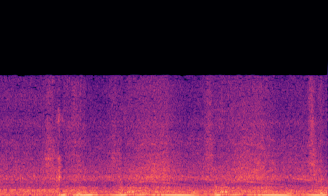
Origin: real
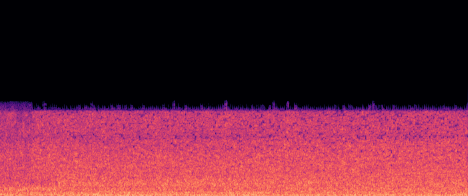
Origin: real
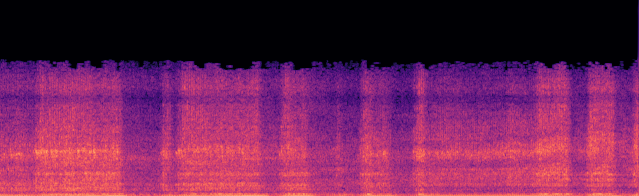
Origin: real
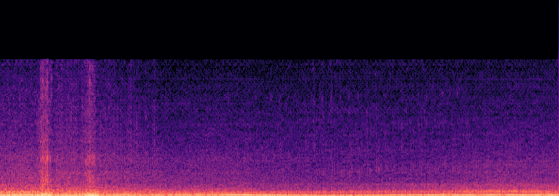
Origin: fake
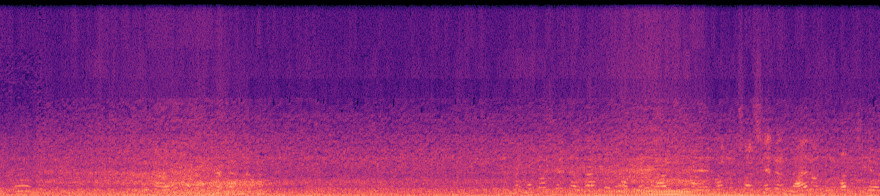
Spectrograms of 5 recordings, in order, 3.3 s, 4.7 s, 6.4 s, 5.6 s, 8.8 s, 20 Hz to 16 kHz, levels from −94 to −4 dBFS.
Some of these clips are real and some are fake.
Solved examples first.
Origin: fake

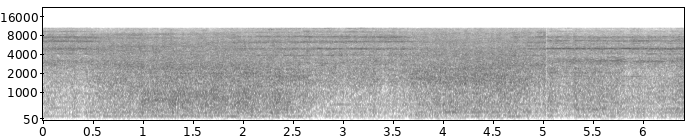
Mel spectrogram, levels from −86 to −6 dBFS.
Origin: real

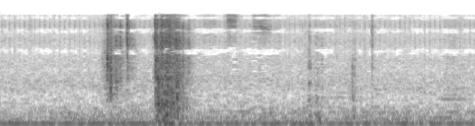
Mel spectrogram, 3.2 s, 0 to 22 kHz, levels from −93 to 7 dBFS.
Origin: real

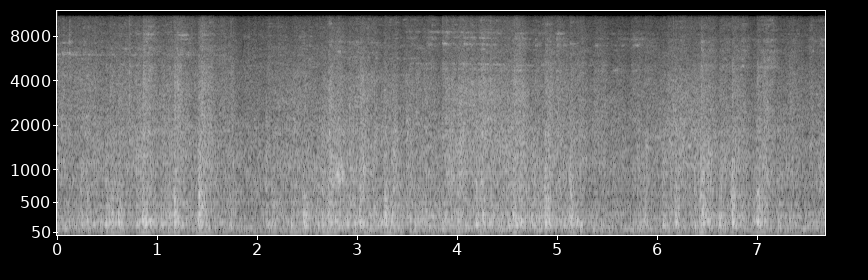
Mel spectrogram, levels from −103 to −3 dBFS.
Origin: real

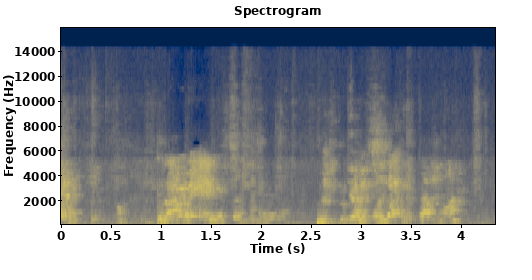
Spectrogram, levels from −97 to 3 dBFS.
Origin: real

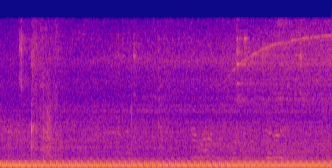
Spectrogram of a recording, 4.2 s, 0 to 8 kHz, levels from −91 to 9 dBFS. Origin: real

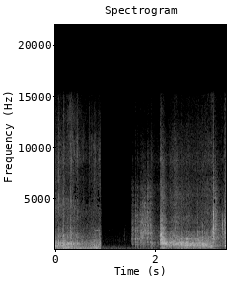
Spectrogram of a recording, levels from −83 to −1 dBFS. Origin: real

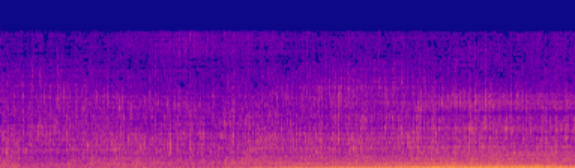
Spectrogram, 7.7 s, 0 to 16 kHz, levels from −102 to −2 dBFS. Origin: real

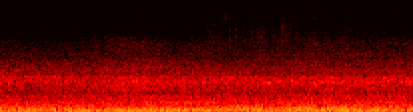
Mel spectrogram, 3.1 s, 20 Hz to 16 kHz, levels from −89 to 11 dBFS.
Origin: fake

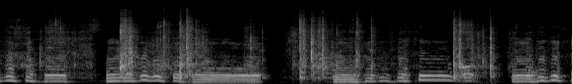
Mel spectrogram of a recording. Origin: fake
